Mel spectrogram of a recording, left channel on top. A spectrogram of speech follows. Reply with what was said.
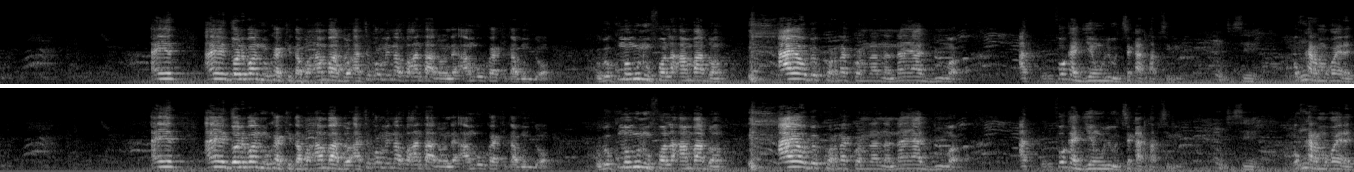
an ye dɔnnibaa ninnu ka kitabu an b'a dɔn a tɛ komi i n'a fɔ an t'a dɔn dɛ an b'u ka kitabu dɔn u bɛ kuma minnu fɔ la an b'a dɔn ayaw bɛ Kuran kɔnɔna na n'an y'a d'u ma fo ka diɲɛ wuli u tɛ se ka tafsir o karamɔgɔ yɛrɛ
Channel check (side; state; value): right; noise; hum, 25 dB below the sound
